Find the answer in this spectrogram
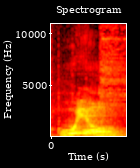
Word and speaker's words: will: Will repare na pronúncia a gente não diz Will ou Will o l ele é prolongado na pronúncia Ou seja você pronuncia Will uma característica muito interessante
